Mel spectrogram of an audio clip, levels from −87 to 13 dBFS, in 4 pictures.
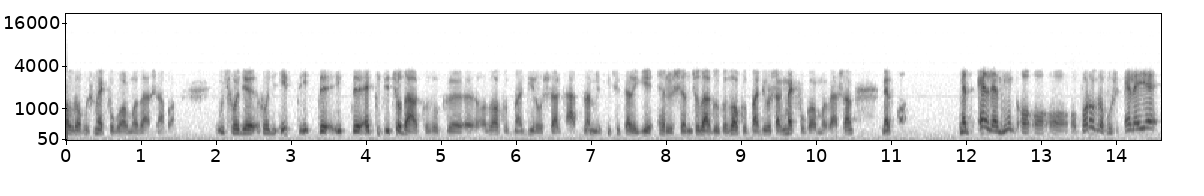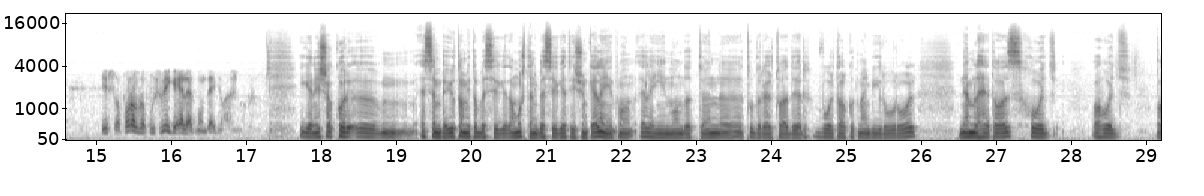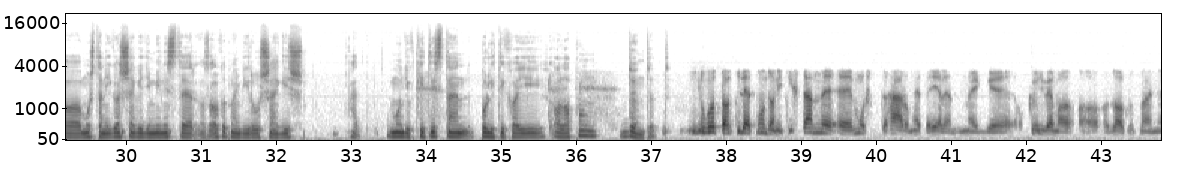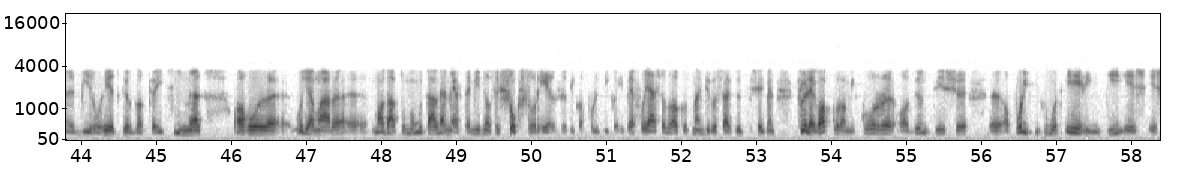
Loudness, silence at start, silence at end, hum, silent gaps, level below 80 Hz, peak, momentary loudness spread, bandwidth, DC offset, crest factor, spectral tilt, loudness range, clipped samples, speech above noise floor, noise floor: -24 LUFS; 0 s; 0 s; none; none; -56 dBFS; -4 dBFS; 13 LU; 14 kHz; under 0.1%; 20 dB; -5.5 dB/octave; 6 LU; under 0.1%; 35 dB; -59 dBFS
